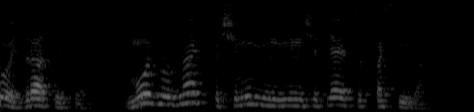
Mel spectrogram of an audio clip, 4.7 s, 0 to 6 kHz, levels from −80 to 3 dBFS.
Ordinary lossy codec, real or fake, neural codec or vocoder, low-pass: AAC, 48 kbps; real; none; 5.4 kHz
